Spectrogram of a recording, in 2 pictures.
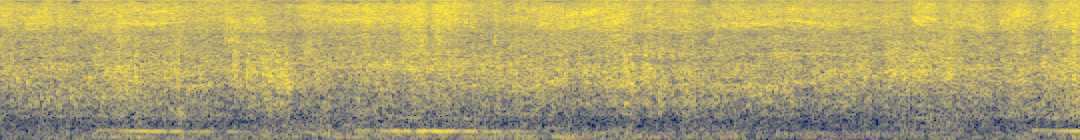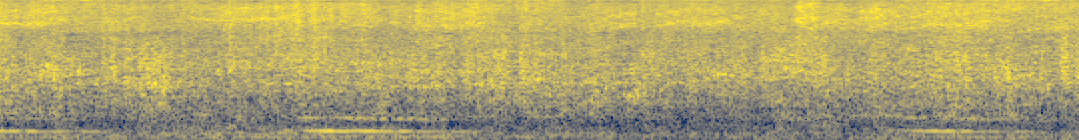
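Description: Scaleauto slot cars running laps on a multi-lane track: a steady rumble and whir from their electric motors and from the cars riding the track, with a short hum every second or two.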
